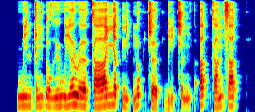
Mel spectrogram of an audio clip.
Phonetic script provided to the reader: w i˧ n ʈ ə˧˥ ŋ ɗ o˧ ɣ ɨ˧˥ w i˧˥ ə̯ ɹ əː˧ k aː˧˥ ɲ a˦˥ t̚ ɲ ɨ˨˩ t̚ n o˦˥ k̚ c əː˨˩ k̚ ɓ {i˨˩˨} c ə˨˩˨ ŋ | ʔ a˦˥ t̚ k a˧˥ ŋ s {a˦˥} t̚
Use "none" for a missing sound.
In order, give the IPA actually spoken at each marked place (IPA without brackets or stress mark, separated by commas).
i˨˩˨, a˦˥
